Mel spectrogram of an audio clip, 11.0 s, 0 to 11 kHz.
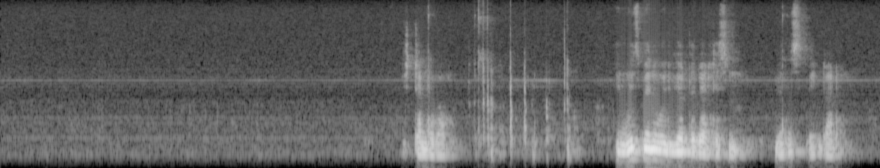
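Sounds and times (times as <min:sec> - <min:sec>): person speaking: 0:05.0 - 0:05.8, 0:07.7 - 0:10.7
keyboard and mouse clicks: 0:05.3 - 0:07.2.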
